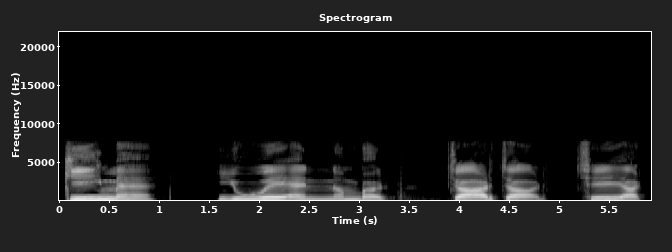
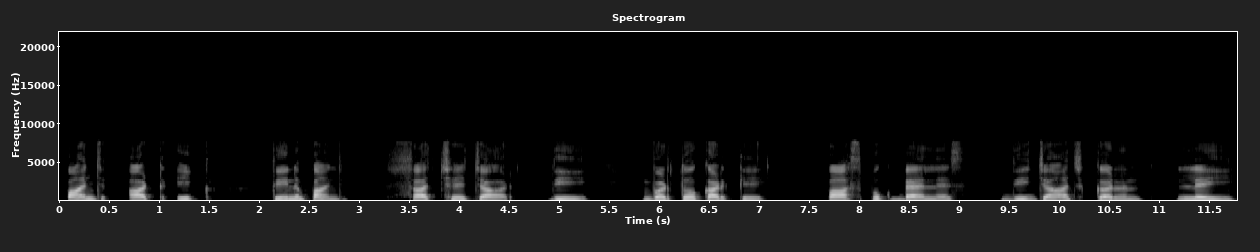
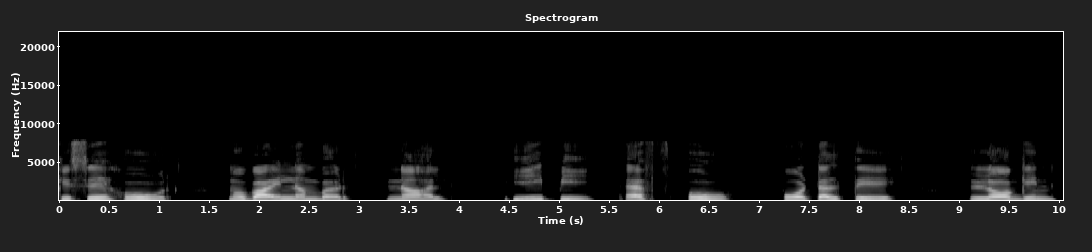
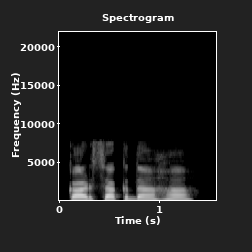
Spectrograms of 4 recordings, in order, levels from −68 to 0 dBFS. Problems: none marked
